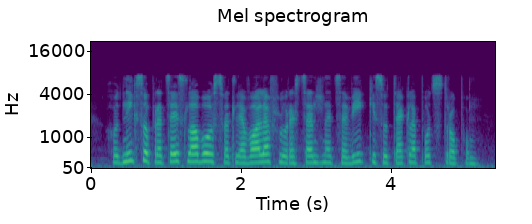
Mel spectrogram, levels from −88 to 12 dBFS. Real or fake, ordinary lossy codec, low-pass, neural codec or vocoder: real; none; 7.2 kHz; none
